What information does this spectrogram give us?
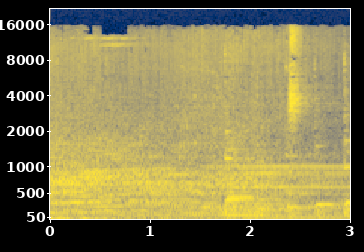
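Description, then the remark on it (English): Steady street traffic noise in the neighborhood of La Sagrada Familia in Barcelona, Spain, with a droning scooter engine that revs up briefly midway, surrounded by a continuous wash of passing tour buses, taxis and scooters, moderately loud, with no voices. “La Sagrada Familia, designed by Antoni Gaudí, draws so many people to see it that the neighborhood is congested with tour buses and taxis and scooters.”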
